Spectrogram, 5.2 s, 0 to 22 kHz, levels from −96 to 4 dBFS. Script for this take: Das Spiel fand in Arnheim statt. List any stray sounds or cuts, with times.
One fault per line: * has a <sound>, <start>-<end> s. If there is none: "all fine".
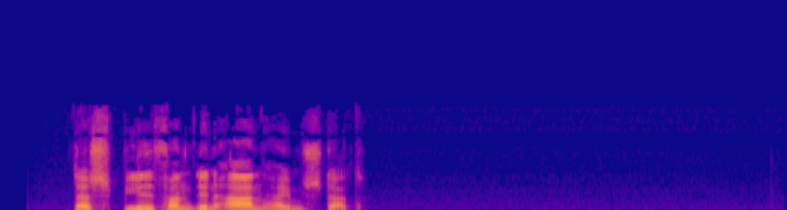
all fine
